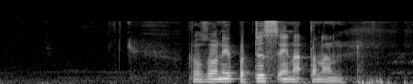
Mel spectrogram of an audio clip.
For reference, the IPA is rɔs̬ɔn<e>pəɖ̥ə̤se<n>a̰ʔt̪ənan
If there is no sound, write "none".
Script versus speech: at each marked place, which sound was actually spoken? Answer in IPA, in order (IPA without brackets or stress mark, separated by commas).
e, n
